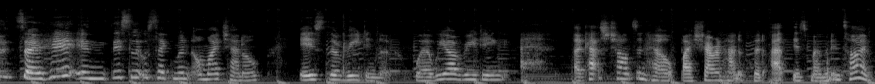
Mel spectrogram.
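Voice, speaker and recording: Music in the background beneath a woman's moderately paced speech. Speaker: amateur audiobook reader, crafting vlogger. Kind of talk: audiobook reading of a novel chapter.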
